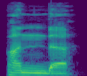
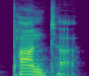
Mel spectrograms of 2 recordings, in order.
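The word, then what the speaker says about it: πάντα: So, what you're going to hear is you're going to hear restored pronunciation. the Arasmian school of thought, it's going to be panta, right? Panta. Okay. Yeah. But the Greeks don't say panta because when that N starts vibrating your vocal cords, it's going to change the pronunciation of the T to sound more like D. Okay? Because once that T starts vibrating, it becomes the alophone D.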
